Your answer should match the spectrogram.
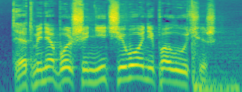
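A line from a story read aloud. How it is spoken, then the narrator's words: Nervous, anxious shouting. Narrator (Russian): нервно и встревоженно кричал Михаил Юрьевич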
